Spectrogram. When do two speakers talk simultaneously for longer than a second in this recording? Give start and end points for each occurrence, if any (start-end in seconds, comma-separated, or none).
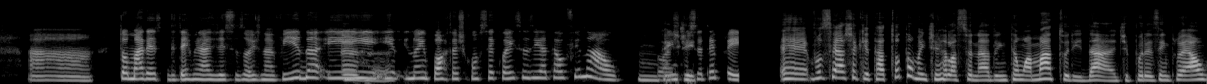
none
